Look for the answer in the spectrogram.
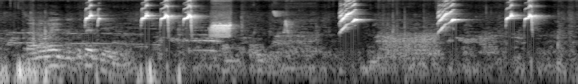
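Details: Long-tailed shrike in vigorous song, giving sharp, buzzy down-slurred notes, some doubled or tripled in quick succession, separated by short pauses, with a soft rasp in the gaps.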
